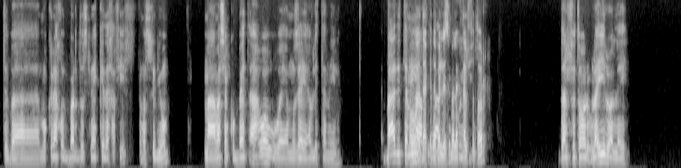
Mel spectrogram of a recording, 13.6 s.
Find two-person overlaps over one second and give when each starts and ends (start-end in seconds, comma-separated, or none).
8.2-9.6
